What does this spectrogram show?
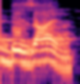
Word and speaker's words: design: जैसे हम लफ्ज देखते हैं डिजाइन, DESIGN, डिजाइन। अच्छा देखें इसमें जी की आवाज नहीं आ रही।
